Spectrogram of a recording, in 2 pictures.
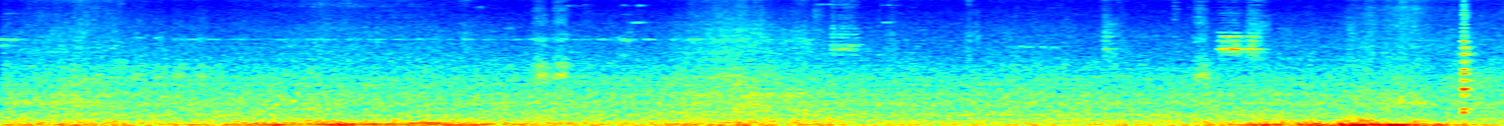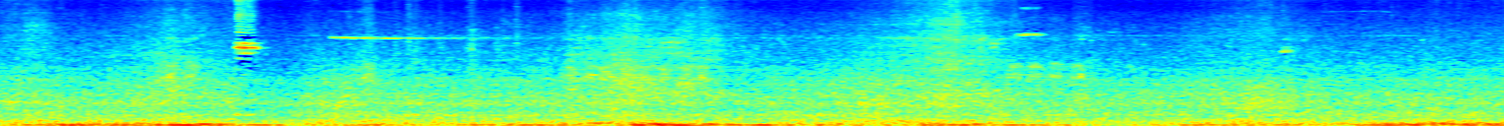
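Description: A low background rumble that swells and fades every few seconds, with a few faint clicks and a brief high tone about halfway through.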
